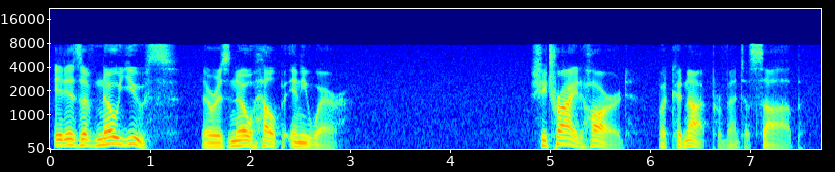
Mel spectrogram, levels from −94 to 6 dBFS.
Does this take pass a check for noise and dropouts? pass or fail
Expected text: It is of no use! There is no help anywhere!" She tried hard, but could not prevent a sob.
pass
